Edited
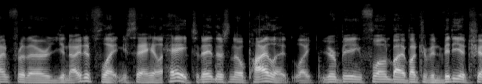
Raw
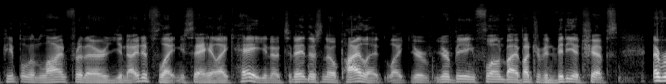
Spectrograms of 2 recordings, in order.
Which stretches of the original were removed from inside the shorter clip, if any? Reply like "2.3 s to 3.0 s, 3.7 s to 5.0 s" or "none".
2.3 s to 2.7 s, 4.1 s to 4.3 s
